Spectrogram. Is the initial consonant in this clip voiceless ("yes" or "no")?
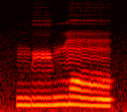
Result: no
